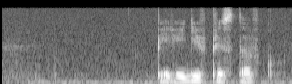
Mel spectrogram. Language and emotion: Russian, neutral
